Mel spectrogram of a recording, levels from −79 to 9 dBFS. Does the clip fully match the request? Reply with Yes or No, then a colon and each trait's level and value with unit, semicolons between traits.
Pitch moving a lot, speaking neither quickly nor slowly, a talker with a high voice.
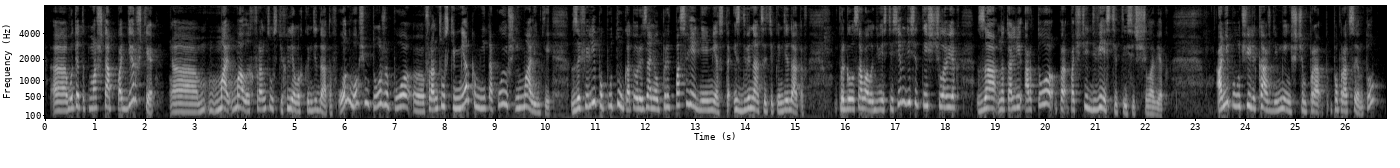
No: wide, 6.5 semitones; slow, 105 wpm; high, 230 Hz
